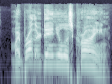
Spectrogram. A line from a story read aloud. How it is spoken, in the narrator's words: Door yells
